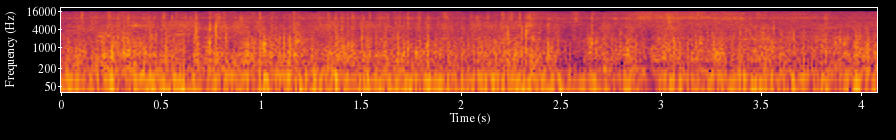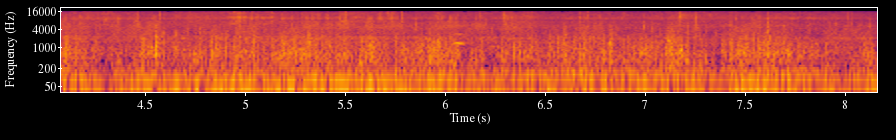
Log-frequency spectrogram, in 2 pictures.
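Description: Wind rushing over the microphone at the open door of a moving MMTS electric local train, over the steady rumble of the train running on the rails.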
